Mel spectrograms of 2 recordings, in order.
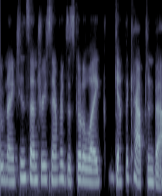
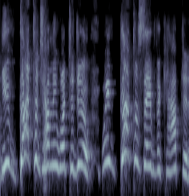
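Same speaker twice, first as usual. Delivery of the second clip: mock shouting rant; 8 semitones higher than usual. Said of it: "high moral ground shouting rant".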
